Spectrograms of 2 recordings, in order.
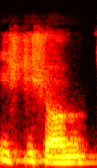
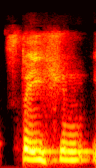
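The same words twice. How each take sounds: First: স্টেশন said as "স্টিশন", the e turned to i; changed pronunciation. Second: Said in the usual way. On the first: Shown as a demonstration. Teacher demonstrating the sound change in স্টেশন. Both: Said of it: "এগুলো সব কিসের উদাহরণ".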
